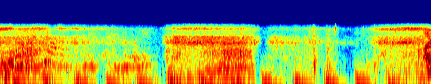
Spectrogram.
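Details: Loud, rough, rattling breathing sounds in repeated cycles, some with snorting breaks; snoring during sleep.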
